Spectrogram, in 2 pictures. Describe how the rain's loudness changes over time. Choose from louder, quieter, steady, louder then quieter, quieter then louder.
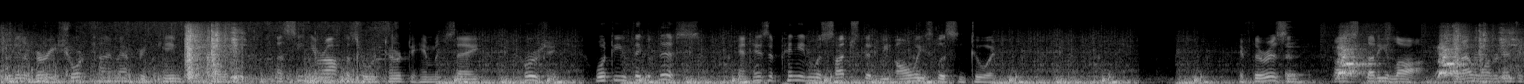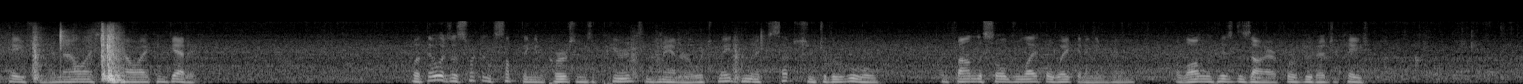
quieter.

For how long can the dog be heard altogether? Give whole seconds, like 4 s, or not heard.
2 s.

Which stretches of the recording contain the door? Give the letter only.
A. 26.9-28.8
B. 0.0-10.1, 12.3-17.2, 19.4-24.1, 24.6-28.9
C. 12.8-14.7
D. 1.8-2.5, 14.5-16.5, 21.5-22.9
D.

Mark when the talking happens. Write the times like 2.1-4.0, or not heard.
0.0-10.1, 12.3-17.2, 19.4-24.1, 24.6-28.9.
